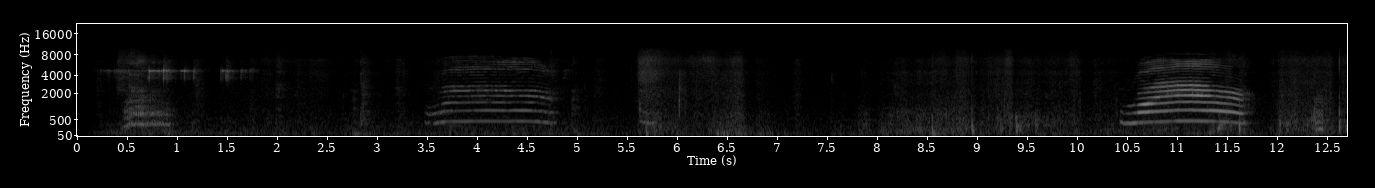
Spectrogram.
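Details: Domestic cat indoors giving two long, drawn-out meows with rich harmonics, each about a second, plus a short raspy call at the start; a woman speaks Bengali afterwards.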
